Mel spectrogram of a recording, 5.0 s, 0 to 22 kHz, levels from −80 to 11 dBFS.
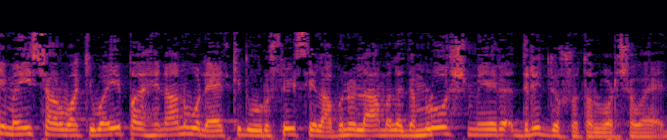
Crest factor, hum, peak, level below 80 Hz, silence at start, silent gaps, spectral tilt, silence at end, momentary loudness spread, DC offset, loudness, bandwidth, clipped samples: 14 dB; none; -4 dBFS; -44 dBFS; 0 s; none; -6 dB/octave; 0 s; 4 LU; under 0.1%; -18 LUFS; 8.8 kHz; under 0.1%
